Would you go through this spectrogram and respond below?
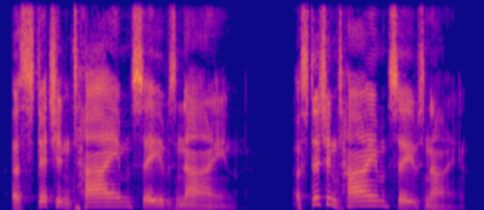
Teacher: Notice how I put that emphasis on time. I raise my voice in that word.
